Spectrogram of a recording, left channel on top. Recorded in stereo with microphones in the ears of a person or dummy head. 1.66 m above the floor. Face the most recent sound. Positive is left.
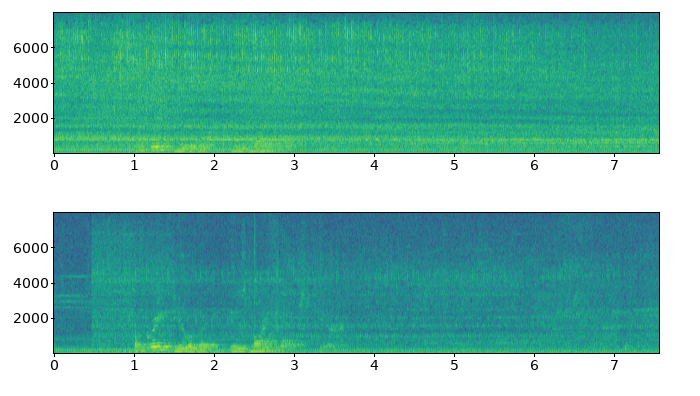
turn(degrees=-40)  # may be behind; listen again after turning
